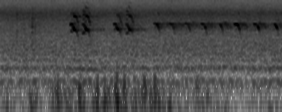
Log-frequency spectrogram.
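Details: Honey bees, described as killer bees, swarming over a beekeeper's face during a bee beard performance after hive removal; steady droning buzz with higher whining tones of individual bees flying past.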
